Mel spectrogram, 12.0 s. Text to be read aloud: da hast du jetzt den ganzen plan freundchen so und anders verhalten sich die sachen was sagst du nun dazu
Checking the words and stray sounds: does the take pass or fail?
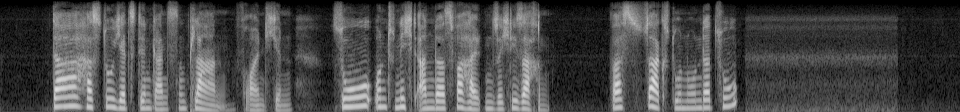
fail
